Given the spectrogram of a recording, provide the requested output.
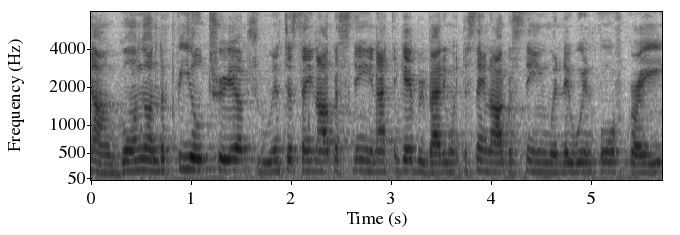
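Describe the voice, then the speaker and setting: A woman with an American accent talks at a fairly quick pace, with hardly any pauses. Her fairly low voice stays monotone and flat over noticeable background noise. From Orlando, Florida. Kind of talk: interview answer.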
